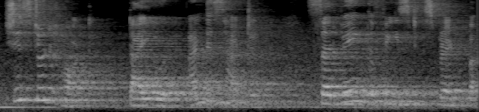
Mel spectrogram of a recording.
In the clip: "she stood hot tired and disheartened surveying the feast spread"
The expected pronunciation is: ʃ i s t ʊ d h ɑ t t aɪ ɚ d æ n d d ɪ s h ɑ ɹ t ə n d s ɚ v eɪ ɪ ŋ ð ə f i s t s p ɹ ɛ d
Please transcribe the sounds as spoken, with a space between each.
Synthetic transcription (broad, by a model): ʃ i s t ʊ d h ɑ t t aɪ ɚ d æ n d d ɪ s h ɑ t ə d s ɚ v eɪ ɪ ŋ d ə f i s t s p ɹ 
